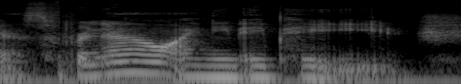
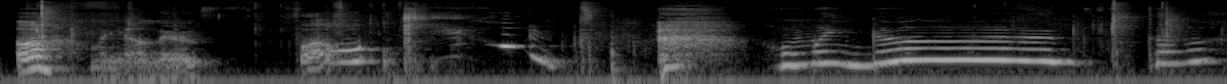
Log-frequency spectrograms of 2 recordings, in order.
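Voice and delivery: high squealing fangirl voice; much slower than usual. Real, not acted. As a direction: squeal it with delight. Fangirling over the group.

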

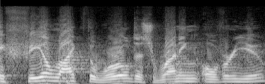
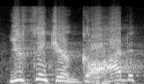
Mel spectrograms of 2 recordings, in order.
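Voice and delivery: higher, louder, slow sneer; a scornful retold jab, higher and louder; angry mocking challenge; 5 semitones higher, 4 dB louder, slower than usual. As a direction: throw the accusation back at him. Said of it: "people so angry at me".

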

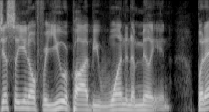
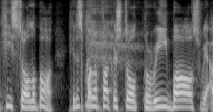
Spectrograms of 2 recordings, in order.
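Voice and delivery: indignant outburst; 7 semitones higher than usual. Retold or imitated. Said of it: "And I was like".

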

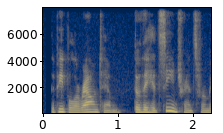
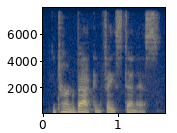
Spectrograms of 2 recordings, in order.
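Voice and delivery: plain reading voice

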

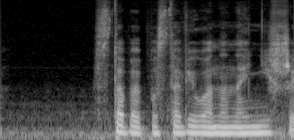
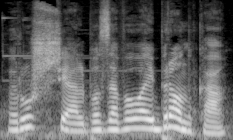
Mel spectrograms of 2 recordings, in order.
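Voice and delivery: raised irritated voice; 5 semitones higher, 7 dB louder than usual. A narrator's reading. Irritated trapped mother demands help from daughter, loudly. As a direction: snap at her to help, voice raised. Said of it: "zwróciła się do mnie podniesionym głosem".

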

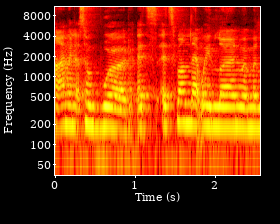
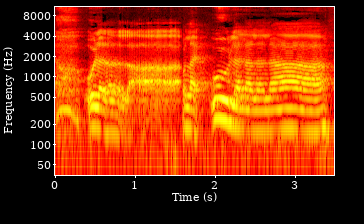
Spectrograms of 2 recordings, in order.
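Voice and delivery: drawn-out oh la la; 2 semitones lower than usual. Shown as a demonstration. Demonstrating a dismayed oh la la. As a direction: stretch it with dismay. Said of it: "So if you're like".

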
